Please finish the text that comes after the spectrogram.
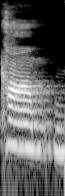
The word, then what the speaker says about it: calm: இந்த வேர்டில் இருக்கக்கூடிய L is a silent letter. So we don't need to pronounce this letter. Okay, just say calm. Don't say calm.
